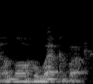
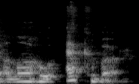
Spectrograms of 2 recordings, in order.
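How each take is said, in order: First: A w sound links Allahu into Akbar. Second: Akbar starts cleanly with no w sound. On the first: The speaker calls it wrong. "that's not going to be valid if you say Allahu Akbar" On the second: The speaker calls it right. "You need to say Allahu Akbar. Eh, not wa"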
